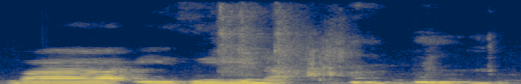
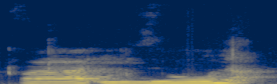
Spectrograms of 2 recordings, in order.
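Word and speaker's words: فائزون: Jadi bacanya as-sabburatu sauda'u. Baik, istamirri. Sadisan al-muslimuna faizina. Umat muslim menang. Dibetulkan jadi al-muslimuna faizuna.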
